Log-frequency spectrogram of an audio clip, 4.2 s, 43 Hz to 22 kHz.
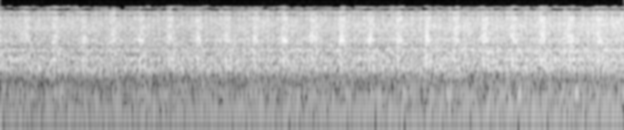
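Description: Isuzu 6WF1 inline-six diesel engine idling steadily on a test stand, a little louder toward the end.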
